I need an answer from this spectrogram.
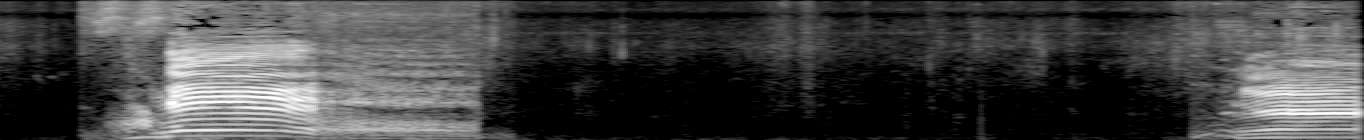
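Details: Cows nursing their young in a palm oil plantation; one long, loud, harmonic-rich moo that swells and then fades, a silent gap of about three seconds, then a second moo begins.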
